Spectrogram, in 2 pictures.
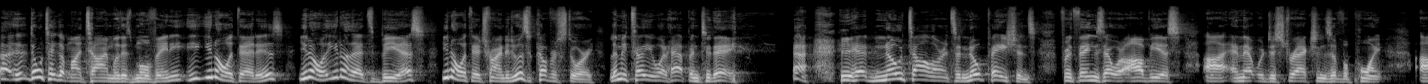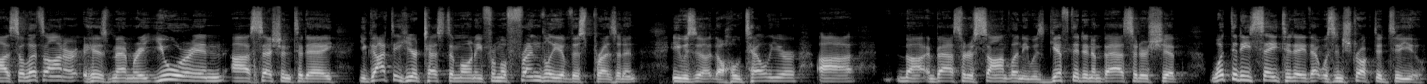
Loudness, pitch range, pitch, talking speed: -19 LUFS, 145-190 Hz, 155 Hz, 220 wpm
